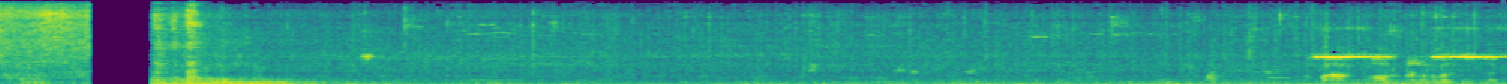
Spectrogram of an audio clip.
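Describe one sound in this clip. Rain patters on a car windshield.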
